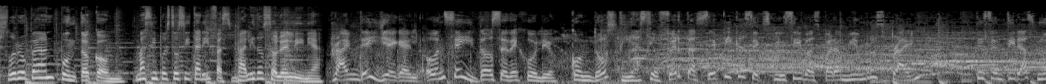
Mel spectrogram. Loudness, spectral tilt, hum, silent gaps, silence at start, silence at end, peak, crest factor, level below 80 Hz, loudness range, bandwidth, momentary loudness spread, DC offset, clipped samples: -20 LUFS; -4.5 dB/octave; none; none; 0 s; 0 s; -2 dBFS; 16 dB; -36 dBFS; 3 LU; 16.5 kHz; 5 LU; under 0.1%; under 0.1%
